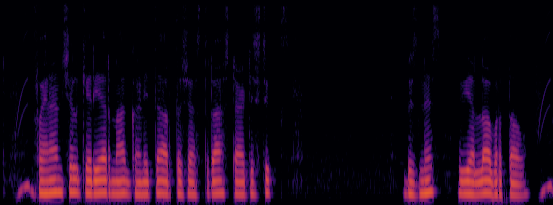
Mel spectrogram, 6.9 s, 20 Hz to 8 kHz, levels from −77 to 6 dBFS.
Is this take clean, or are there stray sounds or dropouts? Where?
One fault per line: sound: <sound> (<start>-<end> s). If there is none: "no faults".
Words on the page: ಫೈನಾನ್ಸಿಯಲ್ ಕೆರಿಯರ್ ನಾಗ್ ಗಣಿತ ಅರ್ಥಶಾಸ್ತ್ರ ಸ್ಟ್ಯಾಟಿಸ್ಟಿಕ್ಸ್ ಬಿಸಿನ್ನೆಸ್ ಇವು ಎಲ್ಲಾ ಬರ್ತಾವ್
no faults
